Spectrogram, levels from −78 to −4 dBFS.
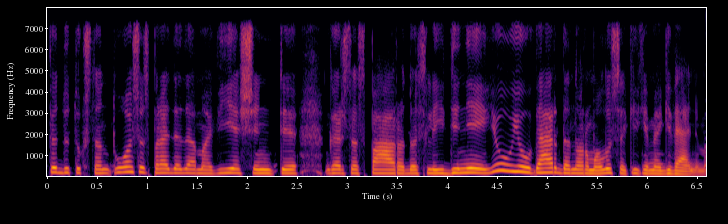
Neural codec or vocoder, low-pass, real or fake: none; 7.2 kHz; real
